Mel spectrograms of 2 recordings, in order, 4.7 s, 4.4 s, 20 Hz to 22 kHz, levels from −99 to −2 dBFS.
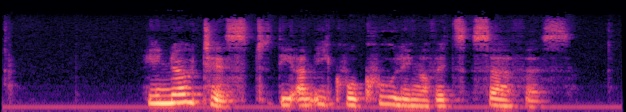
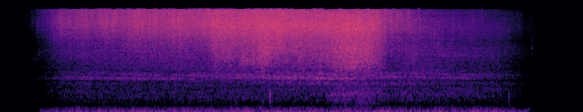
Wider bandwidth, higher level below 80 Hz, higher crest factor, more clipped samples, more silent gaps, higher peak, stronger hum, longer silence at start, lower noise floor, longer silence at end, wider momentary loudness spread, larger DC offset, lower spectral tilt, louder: second, 12.5 kHz vs 16.5 kHz; first, -58 dBFS vs -72 dBFS; about the same, 16 dB vs 20 dB; neither; neither; first, -4 dBFS vs -16 dBFS; neither; first, 1.1 s vs 0.35 s; second, -50 dBFS vs -67 dBFS; second, 0.45 s vs 0.8 s; about the same, 17 LU vs 19 LU; neither; first, -6 dB/octave vs 5 dB/octave; first, -20 LUFS vs -31 LUFS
